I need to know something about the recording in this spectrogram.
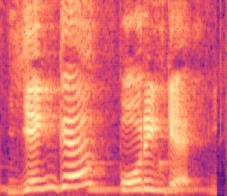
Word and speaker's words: Yenga poringa: Where are you going in Tamil is Yenga poringa. Yenga poringa. Did I say it right? Yenga is where, poringa is go.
